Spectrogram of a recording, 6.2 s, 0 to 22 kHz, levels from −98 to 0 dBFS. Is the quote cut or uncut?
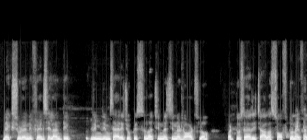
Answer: uncut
